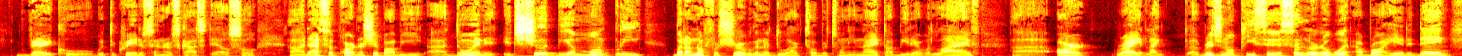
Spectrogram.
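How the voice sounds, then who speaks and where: A man with an American accent, fairly low in pitch and somewhat breathy, talking at a fairly quick pace with lively intonation in a very clean recording with a silent background. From Fresno, California. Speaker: podcaster and artist. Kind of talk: interview.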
